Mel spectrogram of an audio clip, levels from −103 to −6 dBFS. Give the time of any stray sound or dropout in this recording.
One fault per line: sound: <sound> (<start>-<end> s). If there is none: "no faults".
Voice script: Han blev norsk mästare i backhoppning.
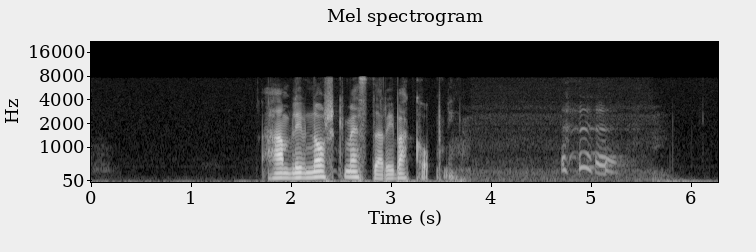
sound: laugh (4.7-5.5 s)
